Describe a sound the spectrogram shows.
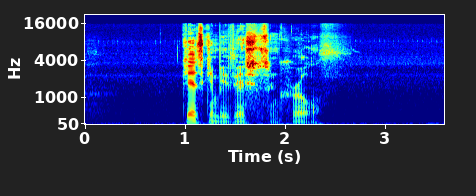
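A man speaks briefly and calmly into a headset microphone, close by.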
